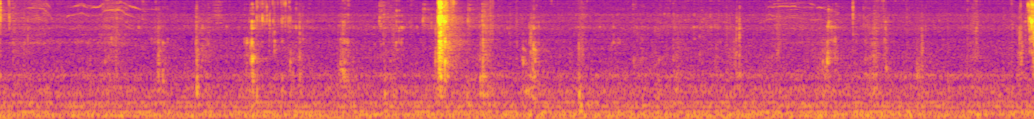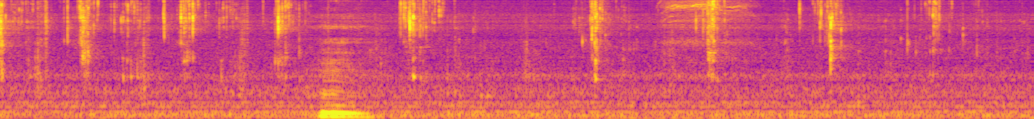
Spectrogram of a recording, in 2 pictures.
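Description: A man chewing mouthfuls of gopdoritang, spicy braised chicken with beef intestines, with scattered short wet mouth smacks and clicks. A brief low hum comes through the mouthful about seven seconds in.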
